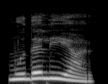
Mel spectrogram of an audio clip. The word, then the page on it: ಮೊದಲಿಯಾರ್: modaliyār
